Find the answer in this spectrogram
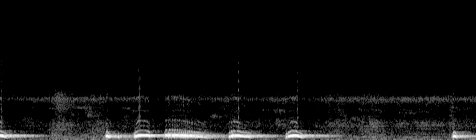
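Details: Spotted dove, Javanese type, a prize-winning singer, delivering low resonant coos: a short opening note, then a rising lilt and longer descending hoots, grouped in a phrase before silence.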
